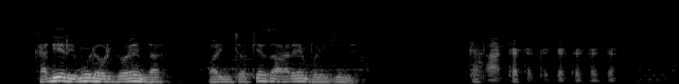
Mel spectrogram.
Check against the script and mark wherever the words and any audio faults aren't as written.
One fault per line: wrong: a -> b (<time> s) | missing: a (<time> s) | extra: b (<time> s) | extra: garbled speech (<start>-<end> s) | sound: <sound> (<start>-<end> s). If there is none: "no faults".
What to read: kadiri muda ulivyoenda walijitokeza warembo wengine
sound: laugh (4.7-6.2 s)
